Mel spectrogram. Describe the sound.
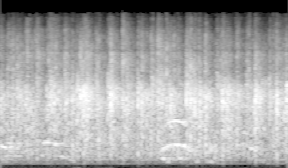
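A crowd claps hands for Jesus in a steady, dense burst of applause lasting a few seconds, with faint murmuring voices mixed underneath.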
